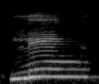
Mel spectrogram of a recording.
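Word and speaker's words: 零: 0 is ling. Take it up. Ling. That's how you pronounce 0.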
